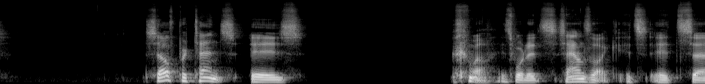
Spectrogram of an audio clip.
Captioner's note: chuckles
